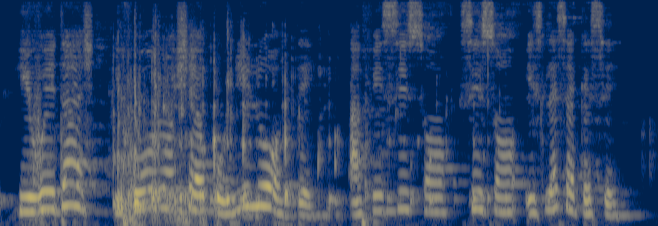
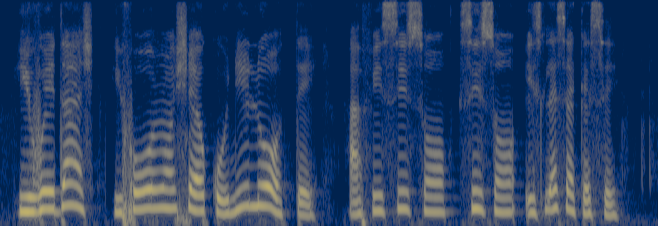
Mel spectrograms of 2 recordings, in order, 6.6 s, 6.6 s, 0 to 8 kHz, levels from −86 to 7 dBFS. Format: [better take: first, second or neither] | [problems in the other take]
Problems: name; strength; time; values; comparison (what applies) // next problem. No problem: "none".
second | noise reduction (classical method WPE with log-MMSE)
